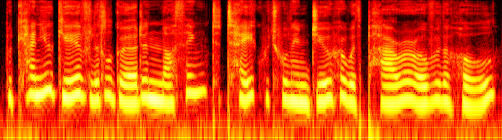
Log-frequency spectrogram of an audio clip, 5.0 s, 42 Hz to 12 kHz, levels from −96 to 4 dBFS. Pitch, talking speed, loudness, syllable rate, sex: 220 Hz, 215 wpm, -15 LUFS, 5.1 syllables/s, female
